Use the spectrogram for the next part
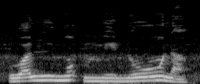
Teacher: نون واو پیش نو کو ایک الف کے برابر کھینچیں گے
